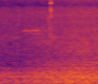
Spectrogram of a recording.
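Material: Nothing is struck.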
